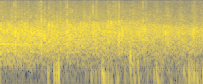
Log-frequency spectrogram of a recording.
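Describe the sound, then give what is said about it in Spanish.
An audience applauds the message that everyone's problem was resolved by Christ on the cross, a dense, steady wash of clapping that holds at an even volume for the whole stretch, with no voices standing out above it. “Alguien tiene que aplaudir a eso.”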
